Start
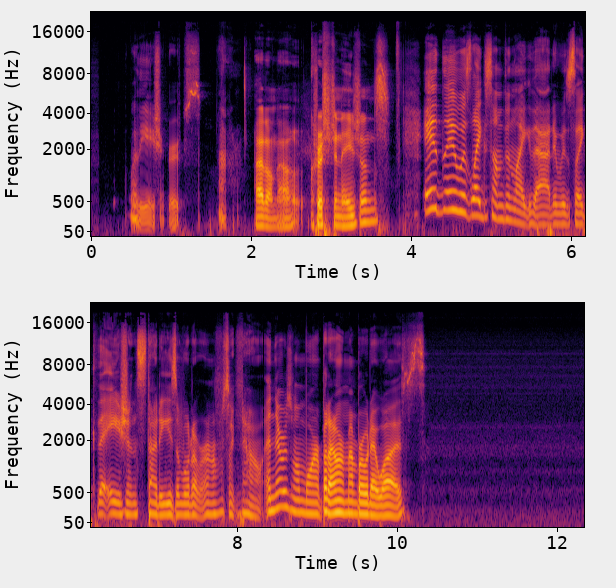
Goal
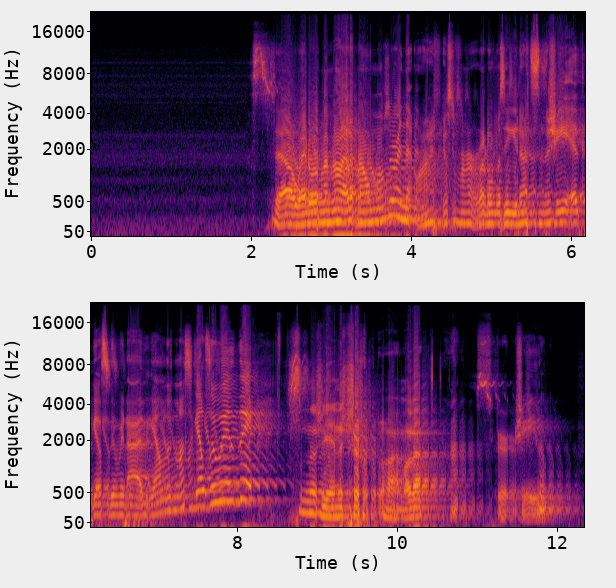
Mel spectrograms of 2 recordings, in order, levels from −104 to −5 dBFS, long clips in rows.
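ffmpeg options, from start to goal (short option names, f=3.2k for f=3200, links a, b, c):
-filter_complex "[0:a]areverse,volume=20dB,asoftclip=hard,volume=-20dB,asplit=2[a][b];[b]adelay=107,lowpass=f=2.9k:p=1,volume=-9dB,asplit=2[c][d];[d]adelay=107,lowpass=f=2.9k:p=1,volume=0.55,asplit=2[e][f];[f]adelay=107,lowpass=f=2.9k:p=1,volume=0.55,asplit=2[g][h];[h]adelay=107,lowpass=f=2.9k:p=1,volume=0.55,asplit=2[i][j];[j]adelay=107,lowpass=f=2.9k:p=1,volume=0.55,asplit=2[k][l];[l]adelay=107,lowpass=f=2.9k:p=1,volume=0.55[m];[a][c][e][g][i][k][m]amix=inputs=7:normalize=0,volume=-6dB"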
